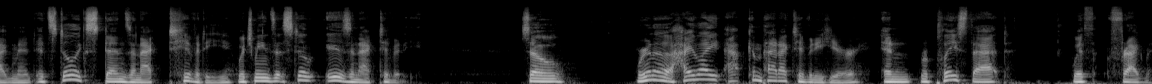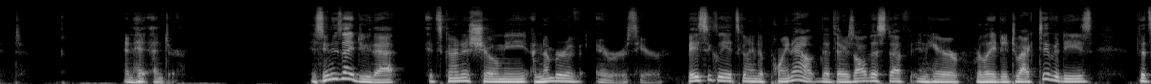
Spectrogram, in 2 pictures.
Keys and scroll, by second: 12.2 Return.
